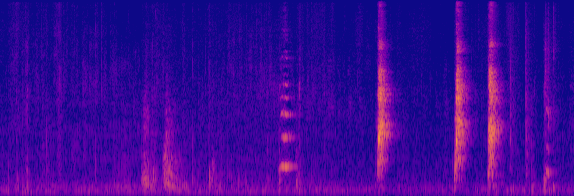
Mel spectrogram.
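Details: Seven-week-old Finnish Lapphund puppies at play: a soft whimper and a drawn-out whine near the middle, then three loud, sharp, high barks in quick succession toward the end, with faint scuffling and quiet background hum between calls.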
